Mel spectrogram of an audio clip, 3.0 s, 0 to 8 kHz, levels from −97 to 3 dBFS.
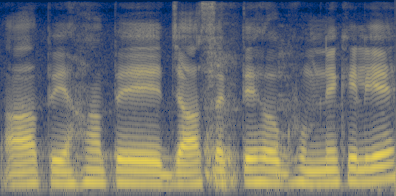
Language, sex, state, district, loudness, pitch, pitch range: Hindi, male, Delhi, New Delhi, -15 LUFS, 135 Hz, 130-140 Hz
